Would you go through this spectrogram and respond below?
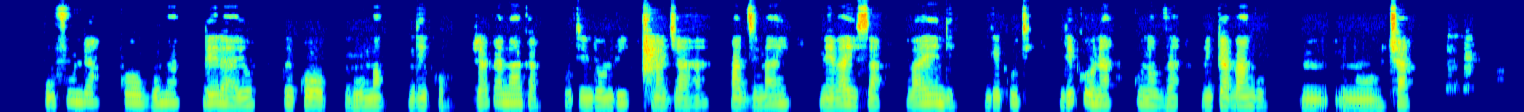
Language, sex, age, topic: Ndau, female, 18-24, education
